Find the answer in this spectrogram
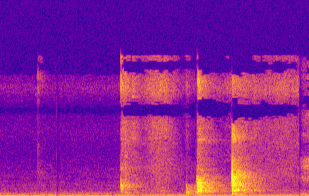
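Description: Three sharp clicks, from about a second in, the last two the loudest and close together: high heels striking a tiled floor as she shifts her stance.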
